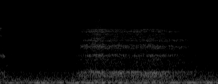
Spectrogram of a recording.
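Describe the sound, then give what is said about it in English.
A single deep breath, soft, with a broad airy hiss that swells and holds for about a second before fading, over a quiet low background rumble. “Breathing in, breathing out, releasing.”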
